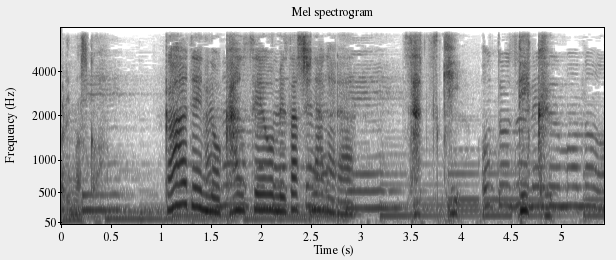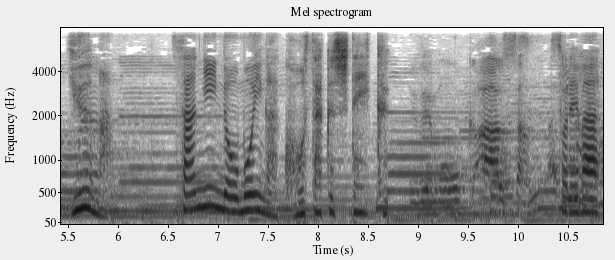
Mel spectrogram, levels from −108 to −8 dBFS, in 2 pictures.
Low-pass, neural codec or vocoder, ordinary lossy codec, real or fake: 7.2 kHz; none; none; real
